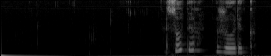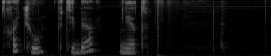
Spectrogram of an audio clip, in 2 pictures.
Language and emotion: Russian, neutral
